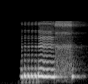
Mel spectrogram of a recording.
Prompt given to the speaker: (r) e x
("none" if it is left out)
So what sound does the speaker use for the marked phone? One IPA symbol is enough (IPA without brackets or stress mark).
r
